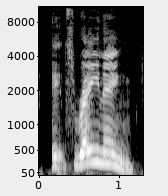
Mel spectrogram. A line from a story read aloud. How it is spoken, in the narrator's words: shouted Doggo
